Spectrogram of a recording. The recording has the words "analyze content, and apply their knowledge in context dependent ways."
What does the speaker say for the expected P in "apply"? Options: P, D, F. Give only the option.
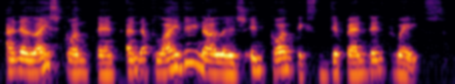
P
